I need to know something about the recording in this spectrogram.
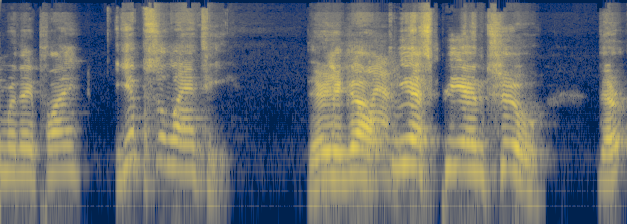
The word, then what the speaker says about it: Ypsilanti: You know how to pronounce the name where they play? Ypsilanti.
